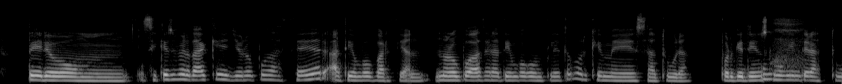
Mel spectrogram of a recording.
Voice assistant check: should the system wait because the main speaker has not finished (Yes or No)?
Yes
